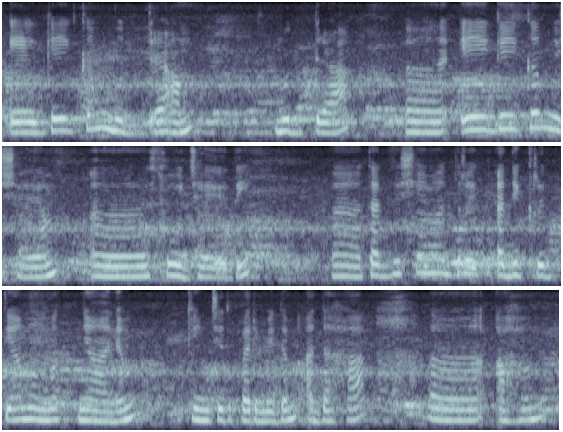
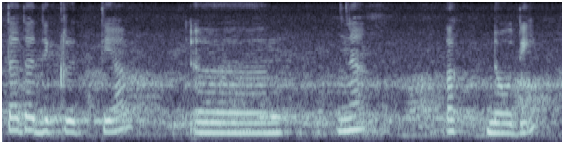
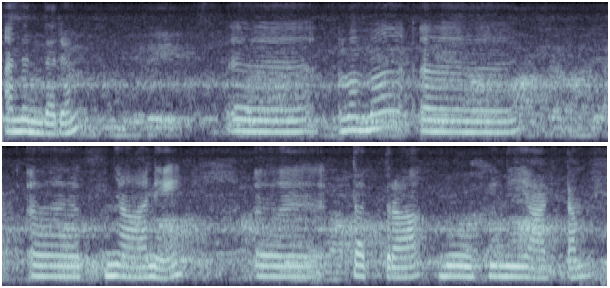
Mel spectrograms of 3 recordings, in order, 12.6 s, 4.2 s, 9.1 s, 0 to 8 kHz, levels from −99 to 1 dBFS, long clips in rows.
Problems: constant background noise, continuous background conversations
